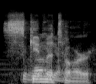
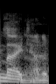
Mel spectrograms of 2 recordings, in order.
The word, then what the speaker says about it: scimitar: Scimitar. Scimitar. Sorry, I didn't know which mispronunciation we were using. Scimitar. All right, he's gonna use Scimitar. It's not a Skymitar.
